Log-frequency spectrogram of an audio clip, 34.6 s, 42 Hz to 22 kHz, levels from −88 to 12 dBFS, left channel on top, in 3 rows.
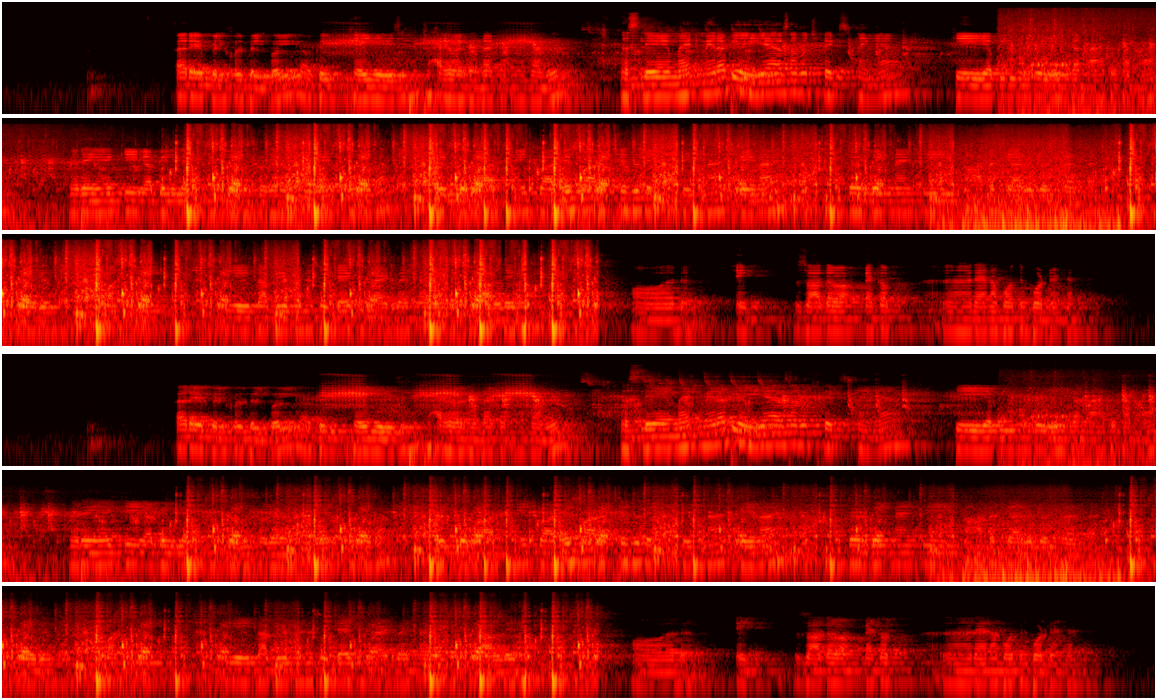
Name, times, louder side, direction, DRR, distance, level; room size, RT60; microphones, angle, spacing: voice 1, 1.7-5.6 5.9-9.1 9.5-11.6 12.2-19.4 20.0-22.6 23.3-23.6 24.0-28.5 29.4-30.0 30.4-32.0 32.2-33.8, left 2 dB, 70° left, 2 dB, 4.2 m, -42 dB
Frog, 2.9-20.4, right 4 dB, 60° right, 4.9 m, -49 dB
sound 1, 9.9-29.1, left 5 dB, 90° left, 0.8 m, -37 dB
25.0 x 18.5 x 6.4 m, 1.1 s
head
